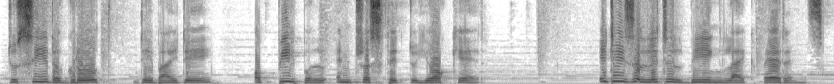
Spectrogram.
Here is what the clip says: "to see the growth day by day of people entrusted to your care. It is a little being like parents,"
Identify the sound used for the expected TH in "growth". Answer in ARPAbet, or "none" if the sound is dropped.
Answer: T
